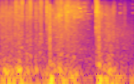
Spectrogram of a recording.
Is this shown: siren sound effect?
no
